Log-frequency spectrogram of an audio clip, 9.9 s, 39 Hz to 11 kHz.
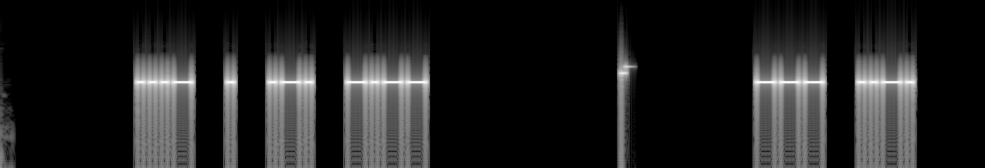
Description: Morse code, heard as a keyed tone, about 20 wpm, spaced as for 14 wpm, 700 Hz. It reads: VERY OF
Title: 192 Lesson 31f - Letter v - Words 20wpm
